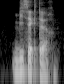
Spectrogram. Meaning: bisecting
- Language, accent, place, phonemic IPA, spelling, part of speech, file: French, France, Lyon, /bi.sɛk.tœʁ/, bissecteur, adjective, LL-Q150 (fra)-bissecteur.wav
